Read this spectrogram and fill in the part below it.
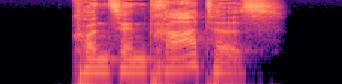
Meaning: genitive singular of Konzentrat
- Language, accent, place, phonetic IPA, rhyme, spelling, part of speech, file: German, Germany, Berlin, [kɔnt͡sɛnˈtʁaːtəs], -aːtəs, Konzentrates, noun, De-Konzentrates.ogg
